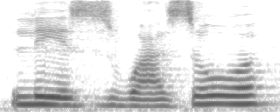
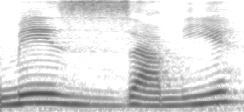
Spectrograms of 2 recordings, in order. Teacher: mae'r S yn dilyn gan llyfariad, felly ni'n dweud y S fel Z sound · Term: S liaison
